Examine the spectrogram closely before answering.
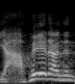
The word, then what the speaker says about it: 야훼: 바로 야훼입니다 야훼 그러니까 야훼라는 단어도 많이 들어보셨죠 어디에서는 여호와라고 하고 야훼라고도 하는데 더 정확한 발음은 사실 야훼라고 합니다 그런데 이게 밝혀지게 된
